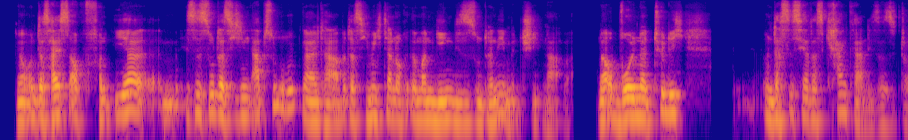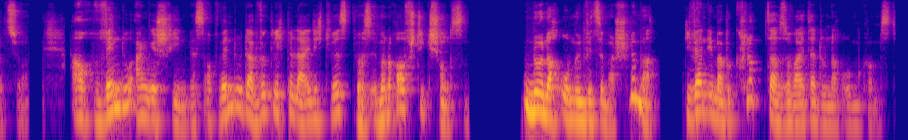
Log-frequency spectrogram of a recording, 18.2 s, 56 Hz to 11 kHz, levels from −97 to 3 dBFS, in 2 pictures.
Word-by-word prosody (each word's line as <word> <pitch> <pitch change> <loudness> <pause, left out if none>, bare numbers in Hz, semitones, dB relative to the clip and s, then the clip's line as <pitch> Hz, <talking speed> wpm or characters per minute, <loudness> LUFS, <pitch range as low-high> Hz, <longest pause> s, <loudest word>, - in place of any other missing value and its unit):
ne? 120 - +2
Und - - -2
das 135 0 +3
heißt 145 +1 +5
auch - - -2
von 130 - -6
ihr, 170 +3 +2
äh, 215 -1 -6
ist - - -3
es 155 - +2
so, 155 - 0
dass 150 - +4
ich 135 -1 -5
'n 140 - -4
absoluten 205 -3 -4
Rückenhalt 120 -11 -1
habe, 110 - -3
dass 130 -1 -2
ich 130 - -9
mich 130 0 -3
dann 135 -1 -3
auch 120 - -5
irgendwann 125 -2 0
gegen 120 +1 +3
dieses 115 0 -3
Unternehmen 115 +1 -3
entschieden - - -8
habe, - - -15 0.3
ne? - - +3
Obwohl 135 +3 +7
natürlich, 155 +3 +1 0.8
und 125 -2 -2
das 130 +3 -1
ist 155 - 0
ja 135 - -4
das 125 -1 -4
Kranke 160 -1 -6
an - - -11
dieser 100 - -15
Situation, 95 0 -9 0.4
auch 135 0 -3
wenn 150 +11 +5
du 200 +1 +1
angeschrien 130 -7 -2
bist, 105 +2 -4
auch 125 0 -13
wenn 140 +8 +3
du 195 - -1
da 170 - +1
wirklich 155 +1 -3
beleidigt 120 -4 -2
wirst, 155 +2 -4
du - - +1
hast - - -3
immer - - 0
noch - - -3
Aufstiegschancen. - - -1 0.6
Nur 170 -3 +10
nach 140 -1 +6
oben 125 -4 +4
wird's 120 +1 -2
immer 100 -6 -5
schlimmer. 265 -5 +1 0.3
Die 135 - -5
werden 165 0 +5
immer 140 -6 0
bekloppter, 250 - -4
so 110 +2 -4
weiter 110 +2 -2
du 105 - -10
nach 100 0 -8
oben 100 0 -13
kommst. - - -12
130 Hz, 240 wpm, -25 LUFS, 120-155 Hz, 0.8 s, Nur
